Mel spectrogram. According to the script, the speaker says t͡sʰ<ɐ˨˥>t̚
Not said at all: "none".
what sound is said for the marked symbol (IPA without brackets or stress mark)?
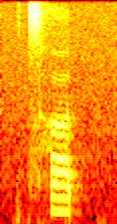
ɐ˨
